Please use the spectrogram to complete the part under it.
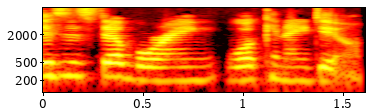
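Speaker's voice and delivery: ordinary delivery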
